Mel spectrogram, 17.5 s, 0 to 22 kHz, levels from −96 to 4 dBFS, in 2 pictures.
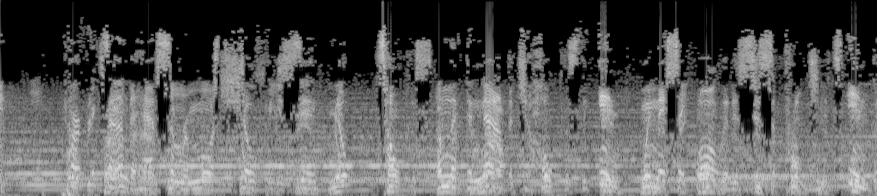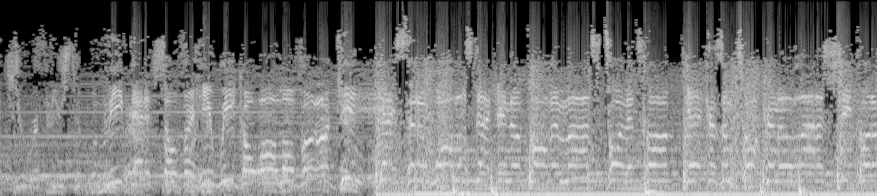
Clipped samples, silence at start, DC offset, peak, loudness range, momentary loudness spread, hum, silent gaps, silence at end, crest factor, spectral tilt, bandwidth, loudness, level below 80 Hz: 0.7%; 0 s; under 0.1%; 0 dBFS; 7 LU; 10 LU; none; none; 0 s; 10 dB; -3 dB/octave; 16.5 kHz; -10 LUFS; -18 dBFS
